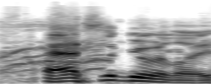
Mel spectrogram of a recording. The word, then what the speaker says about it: Pascagoula: Pascagoula.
